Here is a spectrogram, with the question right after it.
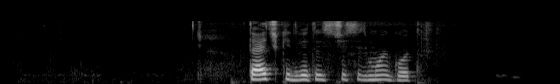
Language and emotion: Russian, neutral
